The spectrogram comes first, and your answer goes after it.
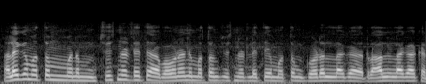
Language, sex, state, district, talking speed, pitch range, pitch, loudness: Telugu, male, Andhra Pradesh, Sri Satya Sai, 170 wpm, 170-190 Hz, 175 Hz, -18 LUFS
